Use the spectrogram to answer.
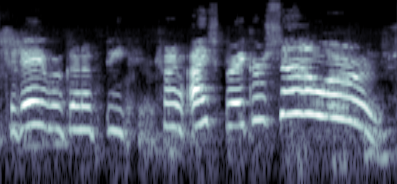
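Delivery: ordinary delivery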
